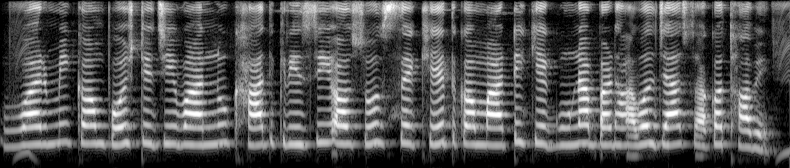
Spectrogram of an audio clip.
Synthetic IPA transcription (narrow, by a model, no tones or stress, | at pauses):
ʋəɾmikəmposʈd͡ʒiʋaːnːukʰad̪kɾisiɔːɾsosːekʰet̪kəmaːʈikeɡunabəɽ̤aːʋəld͡ʒasəkət̪ɦəbe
